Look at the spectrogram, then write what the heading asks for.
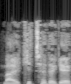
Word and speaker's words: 멜기세덱: 멜기세덱 히브리어 발음으로는 말키체에 가까운이 이름은 위의 왕이라는 뜻을 가지고 있습니다.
